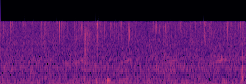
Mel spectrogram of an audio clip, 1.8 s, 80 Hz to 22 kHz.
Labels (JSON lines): {"label": "biophony", "recorder": "SoundTrap 500"}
